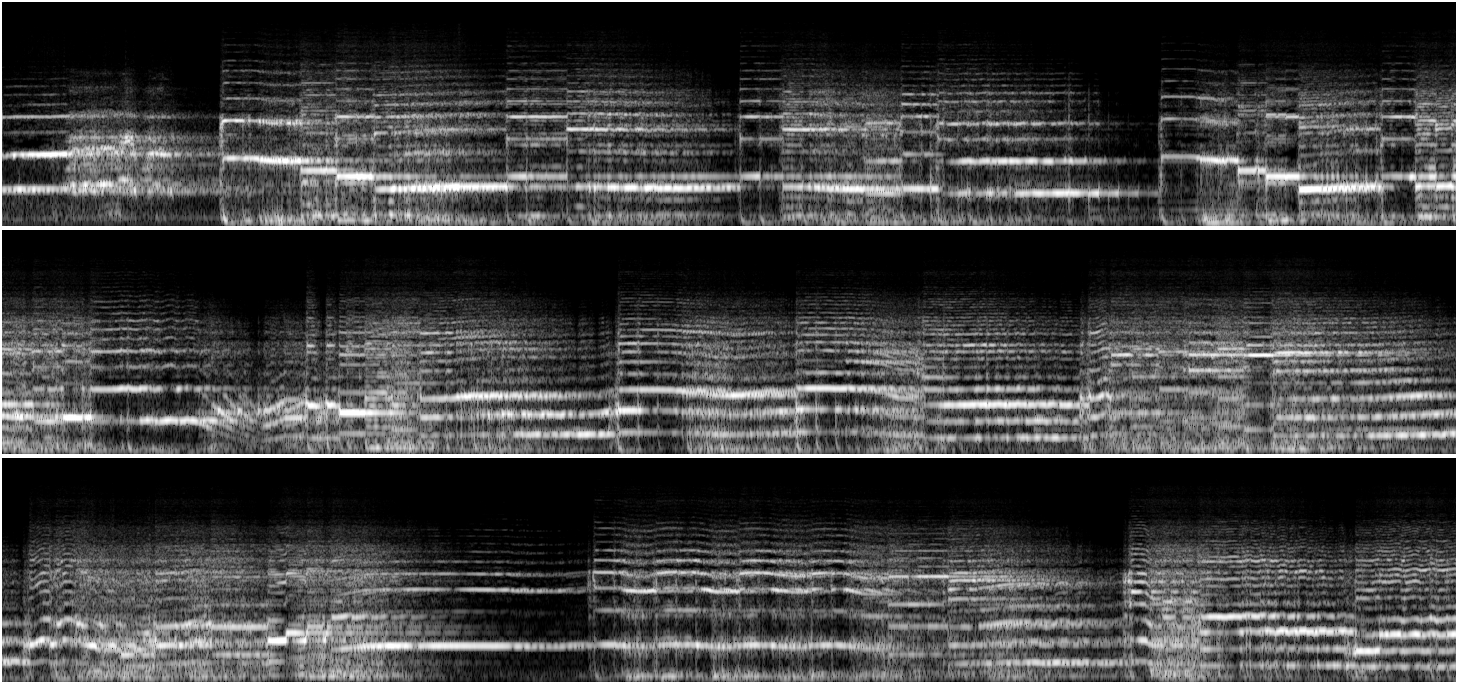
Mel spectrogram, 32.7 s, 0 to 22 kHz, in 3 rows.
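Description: Instrumental passage of an early-1970s space-rock recording: a distorted, effects-laden lead electric guitar plays long held notes that bend and waver, over bass guitar and drums.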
